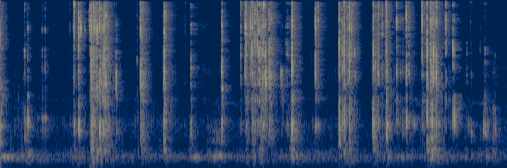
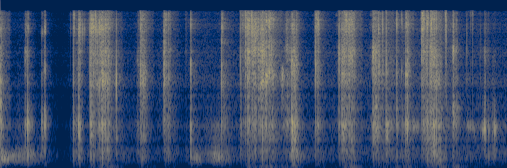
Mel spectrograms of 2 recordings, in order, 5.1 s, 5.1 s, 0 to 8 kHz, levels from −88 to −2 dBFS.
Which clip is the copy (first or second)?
second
